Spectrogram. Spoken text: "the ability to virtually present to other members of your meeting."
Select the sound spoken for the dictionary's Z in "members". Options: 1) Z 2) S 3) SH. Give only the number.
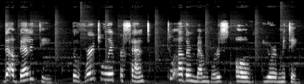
2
